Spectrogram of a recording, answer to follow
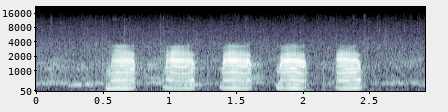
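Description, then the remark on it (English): A voice imitates a green tree frog call with five short, nasal, honking croaks in a steady, evenly spaced rhythm, loud against faint background hiss. “Can you make the sound of a green tree frog? Give it a go with me.”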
